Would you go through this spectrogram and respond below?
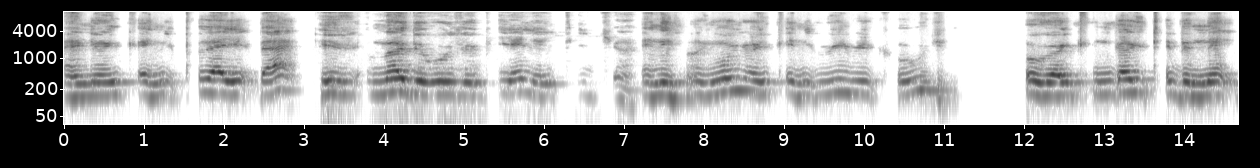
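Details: Dysarthria in an adult man born with cerebral palsy affecting his fine motor control and speech, after years of speech therapy; live demonstration of a speech recognition web app.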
